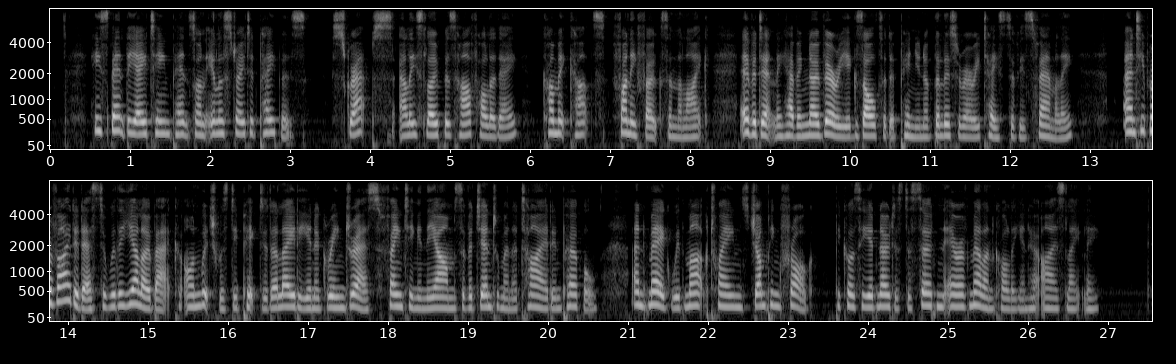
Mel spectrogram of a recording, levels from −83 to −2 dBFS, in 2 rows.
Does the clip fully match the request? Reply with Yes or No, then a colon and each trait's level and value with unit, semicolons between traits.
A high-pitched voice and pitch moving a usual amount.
Yes: high, 205 Hz; average, 3.2 semitones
